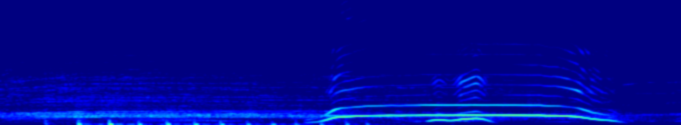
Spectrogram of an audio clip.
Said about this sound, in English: Please, with all your body, give the biggest round of applause for Oscar award-winning costume designer, Ruth Carter.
